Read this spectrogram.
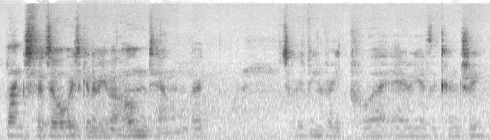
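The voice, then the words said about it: Monotonal regional Gapshire accent. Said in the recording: “As you can tell by the monotonal accent, I'm from Gapshire ... Gapshire twang”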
